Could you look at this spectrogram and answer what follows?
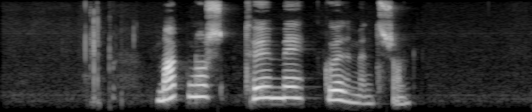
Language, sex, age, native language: Icelandic, female, 40-49, Icelandic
